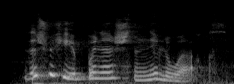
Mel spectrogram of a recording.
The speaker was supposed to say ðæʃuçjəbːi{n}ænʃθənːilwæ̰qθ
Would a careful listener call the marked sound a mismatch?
no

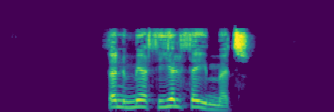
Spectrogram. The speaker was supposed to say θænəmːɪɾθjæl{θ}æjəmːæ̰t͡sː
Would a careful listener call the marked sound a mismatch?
no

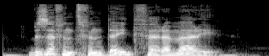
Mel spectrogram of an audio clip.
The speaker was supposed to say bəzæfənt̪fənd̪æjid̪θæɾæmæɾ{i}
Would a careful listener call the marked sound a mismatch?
no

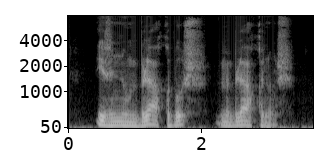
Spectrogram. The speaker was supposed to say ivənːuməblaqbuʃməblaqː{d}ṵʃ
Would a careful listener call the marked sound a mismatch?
yes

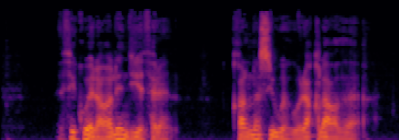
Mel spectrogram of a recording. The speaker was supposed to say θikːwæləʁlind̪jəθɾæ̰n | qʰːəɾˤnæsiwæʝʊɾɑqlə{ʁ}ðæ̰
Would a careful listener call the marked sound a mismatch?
no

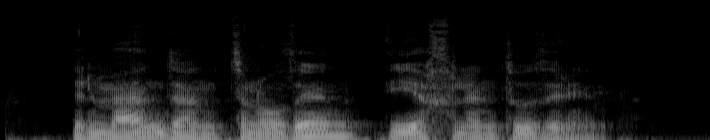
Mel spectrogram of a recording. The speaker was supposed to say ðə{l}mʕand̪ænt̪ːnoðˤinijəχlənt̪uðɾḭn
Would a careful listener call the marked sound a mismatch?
no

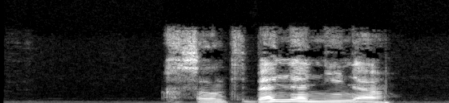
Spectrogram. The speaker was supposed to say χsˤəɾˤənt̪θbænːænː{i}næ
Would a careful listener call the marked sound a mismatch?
no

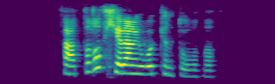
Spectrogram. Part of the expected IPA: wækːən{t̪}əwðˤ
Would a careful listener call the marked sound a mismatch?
no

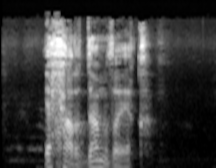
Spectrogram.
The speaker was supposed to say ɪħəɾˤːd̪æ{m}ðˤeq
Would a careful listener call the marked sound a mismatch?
no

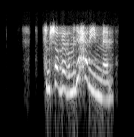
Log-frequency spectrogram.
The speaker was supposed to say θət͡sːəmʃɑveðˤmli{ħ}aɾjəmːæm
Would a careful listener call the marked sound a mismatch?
no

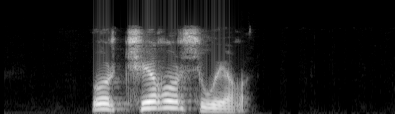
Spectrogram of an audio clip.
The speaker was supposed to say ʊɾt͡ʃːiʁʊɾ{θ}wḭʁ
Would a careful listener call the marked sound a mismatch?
yes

